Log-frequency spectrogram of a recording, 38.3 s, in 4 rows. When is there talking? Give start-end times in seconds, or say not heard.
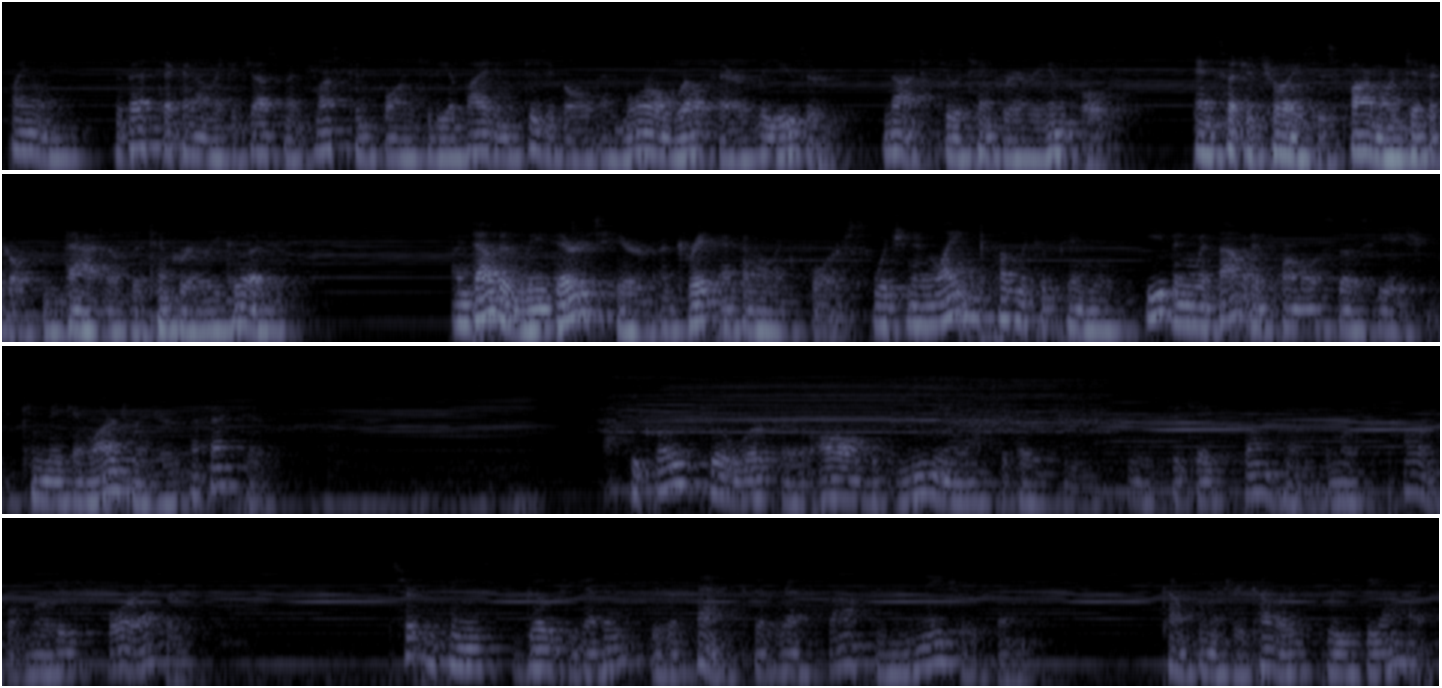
0.1-11.4, 12.6-20.9, 23.3-30.1, 31.3-38.3.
